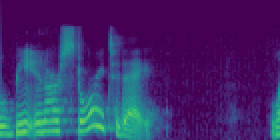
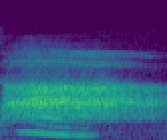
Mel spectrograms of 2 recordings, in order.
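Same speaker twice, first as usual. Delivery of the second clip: sigh; 4 semitones lower than usual. Shown as a demonstration. Breathing out in yoga.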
